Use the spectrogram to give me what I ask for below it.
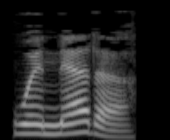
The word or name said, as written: waneta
